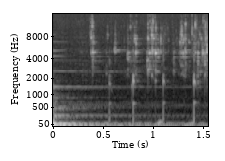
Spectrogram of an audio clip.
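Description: Sparkling wine, a Pet Nat (pétillant naturel) made by the méthode ancestrale, pours into a glass, a soft trickle dotted with crisp, irregular fizzy pops and clinks. Fairly quiet, with no voices.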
